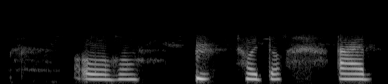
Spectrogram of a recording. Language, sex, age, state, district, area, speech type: Santali, female, 18-30, Jharkhand, Seraikela Kharsawan, rural, conversation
